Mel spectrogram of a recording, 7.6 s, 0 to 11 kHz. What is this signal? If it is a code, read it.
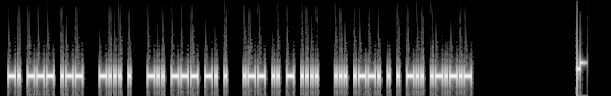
Morse code, heard as a keyed tone, about 40 wpm, 700 Hz. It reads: NOW BE DONE WITH SPEED.
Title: Sentences from Top 1000 Words - Review Part 5 - 40wpm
